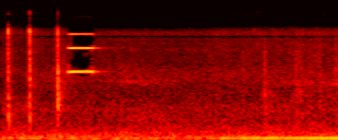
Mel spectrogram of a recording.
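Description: Digital multimeter being set to continuity: a few sharp clicks from its rotary dial, then one short high beep about half a second in. A low rumble follows near the end.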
